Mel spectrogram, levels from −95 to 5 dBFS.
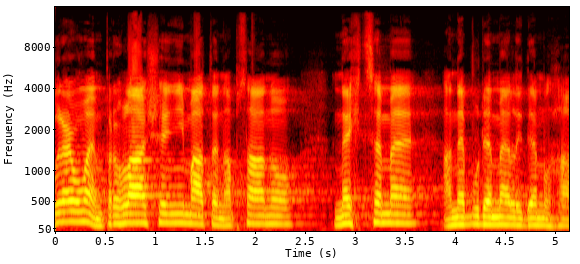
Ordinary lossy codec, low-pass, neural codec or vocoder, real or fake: MP3, 96 kbps; 14.4 kHz; none; real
